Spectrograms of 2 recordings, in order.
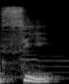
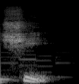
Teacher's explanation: the s sound in see and the sh sound in she are made by placing the tongue only a few millimeters away inside your mouth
